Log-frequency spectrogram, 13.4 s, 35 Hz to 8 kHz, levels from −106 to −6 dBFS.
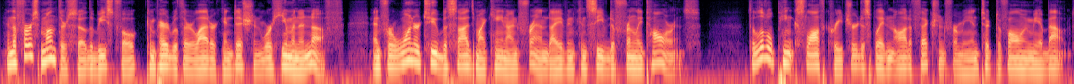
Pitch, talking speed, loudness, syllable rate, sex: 100 Hz, 220 wpm, -20 LUFS, 6.4 syllables/s, male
